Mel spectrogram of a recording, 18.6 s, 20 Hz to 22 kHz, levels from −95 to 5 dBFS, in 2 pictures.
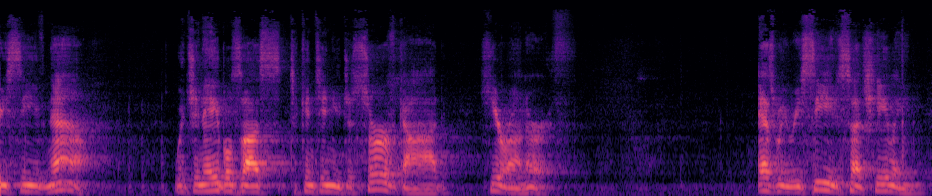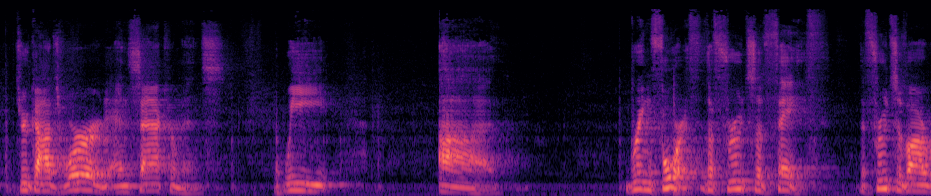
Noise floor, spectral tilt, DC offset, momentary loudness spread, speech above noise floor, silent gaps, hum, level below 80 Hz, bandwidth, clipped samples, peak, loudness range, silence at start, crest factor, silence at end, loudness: -69 dBFS; -5.5 dB/octave; under 0.1%; 19 LU; 40 dB; none; none; -68 dBFS; 18 kHz; under 0.1%; -8 dBFS; 8 LU; 0 s; 24 dB; 0 s; -30 LUFS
